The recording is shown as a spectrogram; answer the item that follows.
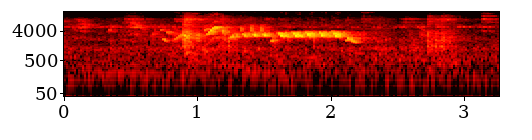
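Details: A single song of an Itatiaia spinetail recorded at Capelinha / Angelândia, Minas Gerais, Brazil, opening with quick rising notes and running into a rapid, evenly pulsed high trill that stops abruptly, with constant faint high-pitched hiss behind.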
